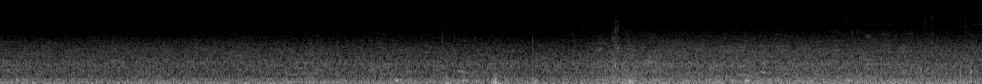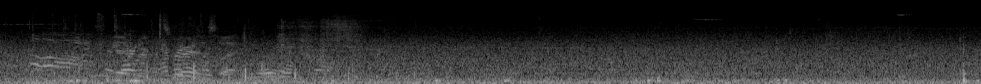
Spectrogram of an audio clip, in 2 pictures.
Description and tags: City Ambience Sidewalk Group passes by
A group of people walks by while talking amongst themselves.
city, sidewalk, people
